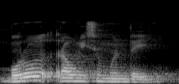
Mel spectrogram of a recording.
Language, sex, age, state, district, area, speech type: Bodo, male, 30-45, Assam, Baksa, urban, spontaneous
